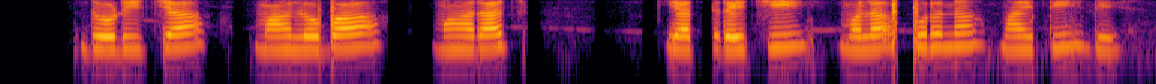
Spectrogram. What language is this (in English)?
Marathi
